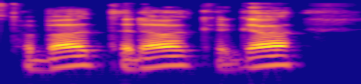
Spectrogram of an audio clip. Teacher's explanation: all of these sounds stop the air completely. No air comes out of the nose or mouth. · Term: stops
